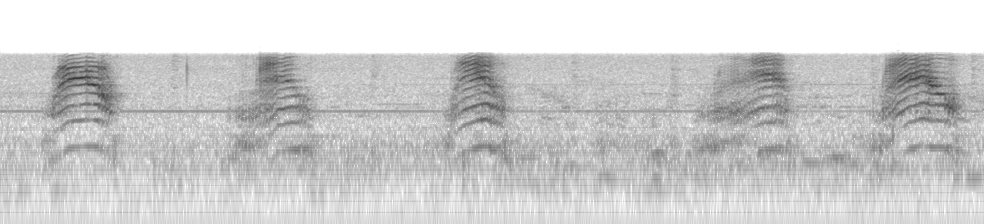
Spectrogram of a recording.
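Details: Pet cat, described as hungry, giving five drawn-out meows roughly every two seconds, each rising and falling in pitch, some louder than others, over a constant low hum in a quiet room.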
